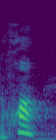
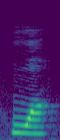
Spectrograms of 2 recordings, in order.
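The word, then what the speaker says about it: 化: To explain, we need to remember that Hua pronounced fourth tone hua and sometimes first tone hua is a pictogram of two persons, one upright and one reversed.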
